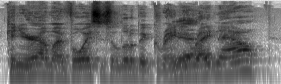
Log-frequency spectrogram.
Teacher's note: vocal fry, which is the sound your voice makes when you kind of let it sit in your throat.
